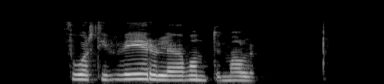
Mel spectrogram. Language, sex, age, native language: Icelandic, female, 20-29, Icelandic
